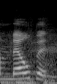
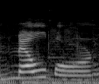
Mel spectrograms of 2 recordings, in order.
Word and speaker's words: Melbourne: Americans say it Glasgow. Glasgow. Well, it's like Melbourne. The amount of Americans that go Melbourne.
